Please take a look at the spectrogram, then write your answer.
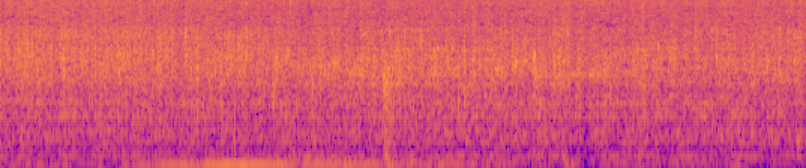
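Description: Garlic and chopped onion fry in a pan with a steady, dense sizzle that stays close and even throughout, with no voices over it.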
